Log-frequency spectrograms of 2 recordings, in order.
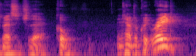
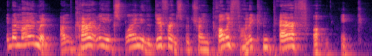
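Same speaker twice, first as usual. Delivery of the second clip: high voice; 8 semitones higher than usual. Acted. Meme quote, geeky partner.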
